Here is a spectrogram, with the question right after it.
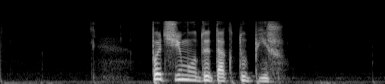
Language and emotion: Russian, angry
